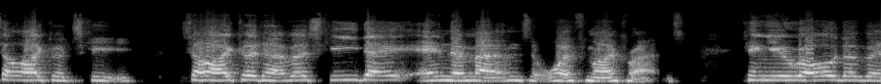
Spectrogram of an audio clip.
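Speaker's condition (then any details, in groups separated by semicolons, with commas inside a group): Cerebral palsy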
